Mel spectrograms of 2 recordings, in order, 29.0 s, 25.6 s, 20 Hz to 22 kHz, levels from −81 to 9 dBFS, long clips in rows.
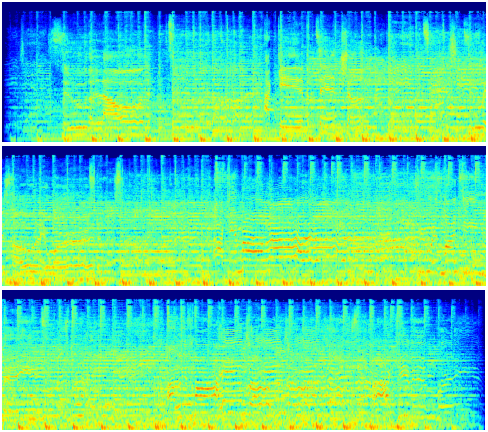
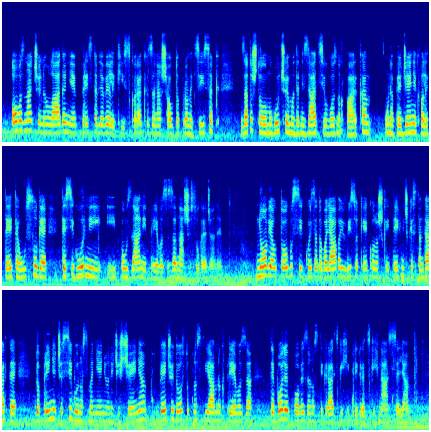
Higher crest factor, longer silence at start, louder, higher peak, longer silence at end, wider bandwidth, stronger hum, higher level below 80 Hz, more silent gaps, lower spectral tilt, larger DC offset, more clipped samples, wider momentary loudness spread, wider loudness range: second, 12 dB vs 20 dB; first, 0.15 s vs 0 s; first, -13 LUFS vs -20 LUFS; about the same, -2 dBFS vs 0 dBFS; about the same, 0.1 s vs 0 s; first, 17.5 kHz vs 9.6 kHz; neither; first, -24 dBFS vs -44 dBFS; neither; second, -3 dB/octave vs -4.5 dB/octave; neither; neither; second, 5 LU vs 12 LU; about the same, 4 LU vs 3 LU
